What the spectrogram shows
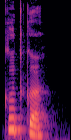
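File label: "кыткӧ", Komi, female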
